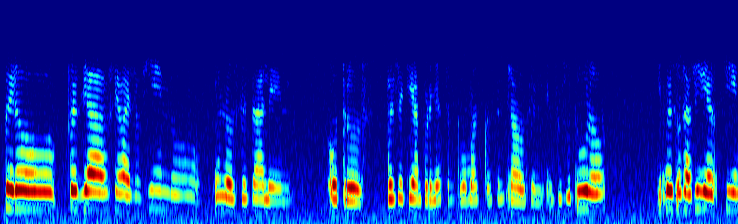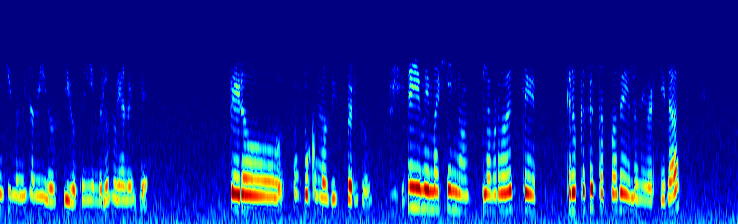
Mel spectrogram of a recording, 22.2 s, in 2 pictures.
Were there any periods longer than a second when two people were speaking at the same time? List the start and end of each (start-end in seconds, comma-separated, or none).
none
